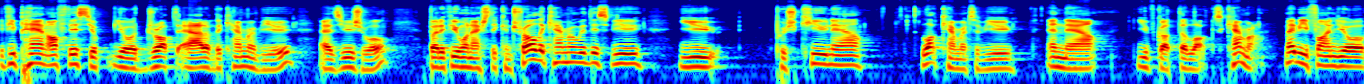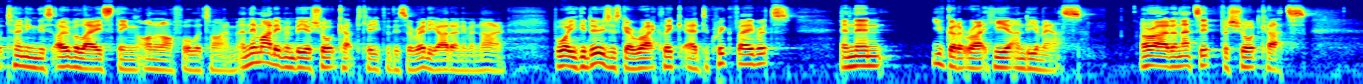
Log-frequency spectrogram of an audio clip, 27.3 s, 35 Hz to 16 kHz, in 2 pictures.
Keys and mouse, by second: 0.1 middle click, 6.0 q, 10.0 middle click, 10.9 ctrl+middle click, 12.4 shift+middle click, 14.1 click, 14.7 click, 15.4 click, 18.1 click, 19.5 right click, 22.1 q, 23.6 q, 24.3 q.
